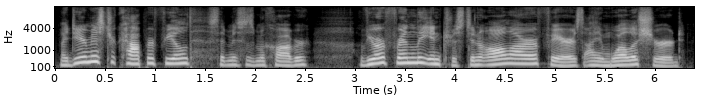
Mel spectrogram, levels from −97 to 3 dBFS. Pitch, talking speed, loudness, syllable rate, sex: 200 Hz, 180 wpm, -19 LUFS, 5.2 syllables/s, female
